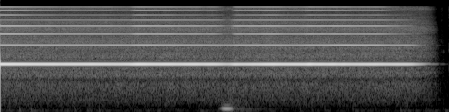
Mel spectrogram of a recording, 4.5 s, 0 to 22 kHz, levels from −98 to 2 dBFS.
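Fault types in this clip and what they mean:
No faults can be heard in this music.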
